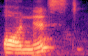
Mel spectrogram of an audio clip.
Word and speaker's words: honest: Okay, and then we also have silent H. Sama juga, it's quite sad to have students in semester 1, semester 2 and even semester 3 to pronounce honest, power. Okay, it's honest, hour, scheme of work, school and archive.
